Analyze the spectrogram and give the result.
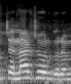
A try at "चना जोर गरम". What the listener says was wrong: चना चोर गरम नहीं, जोर गरम।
